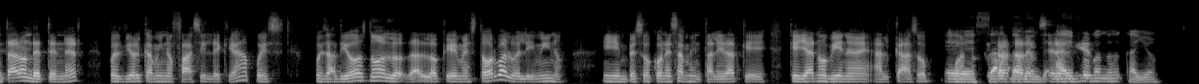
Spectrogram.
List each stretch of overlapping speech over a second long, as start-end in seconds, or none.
9.4-11.0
